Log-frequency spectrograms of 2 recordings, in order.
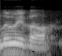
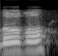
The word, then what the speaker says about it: Louisville: come down here and pronounce it Louisville, and just to kind of stab you and say, hey, it's Louisville. And I've kind of taught myself to have that like gargle in the back of my throat whenever I'm pronouncing it,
